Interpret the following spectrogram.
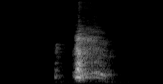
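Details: Streamer sneezing and blowing nose: a short indrawn breath followed by one sharp, explosive sneeze.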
